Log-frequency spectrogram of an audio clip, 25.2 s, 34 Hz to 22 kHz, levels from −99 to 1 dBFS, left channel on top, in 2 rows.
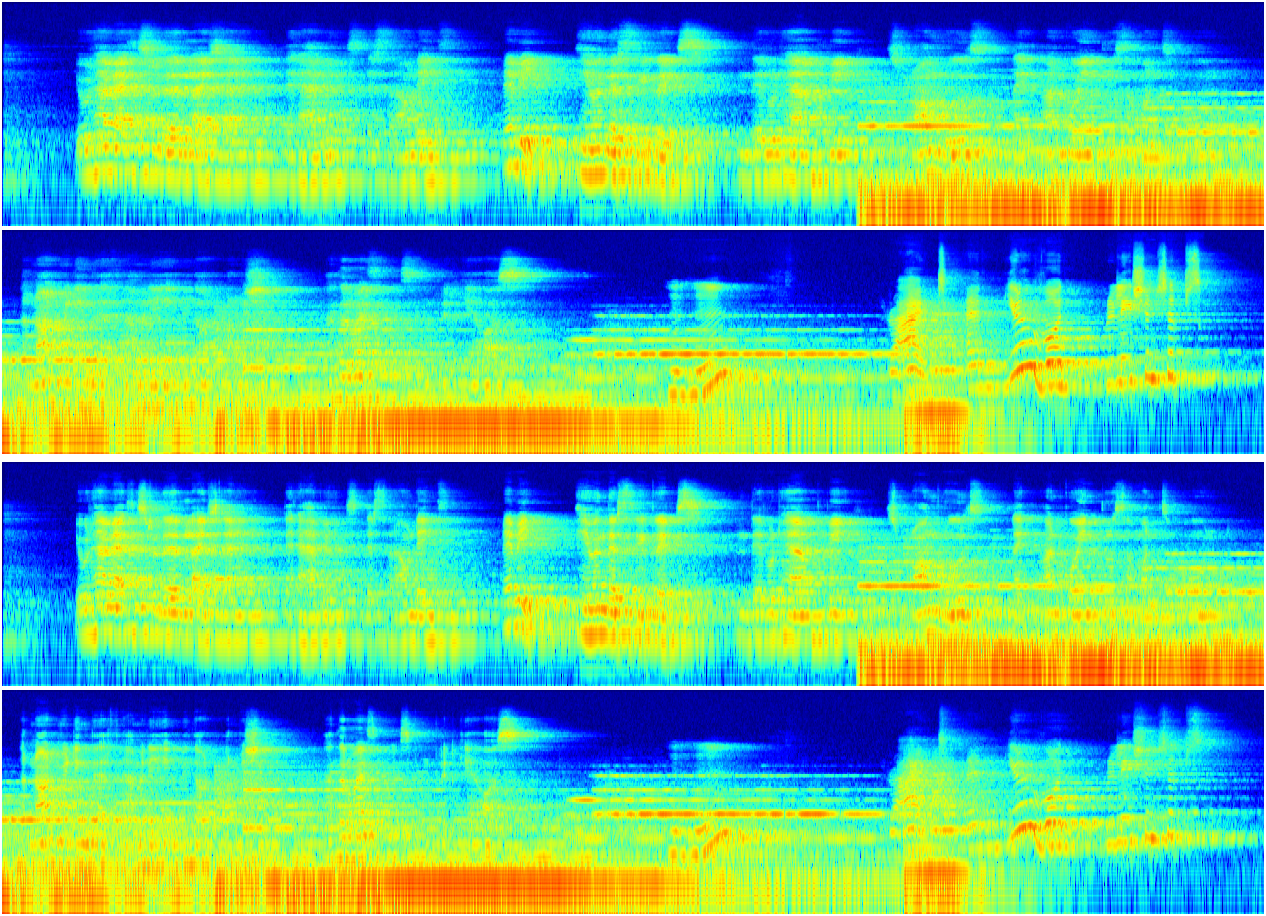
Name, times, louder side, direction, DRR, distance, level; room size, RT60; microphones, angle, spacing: voice 1, 0.7-4.4 5.0-5.3 5.7-7.0 7.3-8.5 8.8-9.8 10.1-12.2 12.8-15.4 15.8-17.8, right 1 dB, 65° right, -1 dB, 1.4 m, -32 dB
sound 1, 8.5-22.2, right 1 dB, 30° right, 0.6 m, -28 dB
voice 2, 19.3-20.0 21.5-23.4 23.6-24.6, left 3 dB, 35° left, 7 dB, 0.6 m, -30 dB
9.0 x 8.9 x 5.0 m, 2.6 s
head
